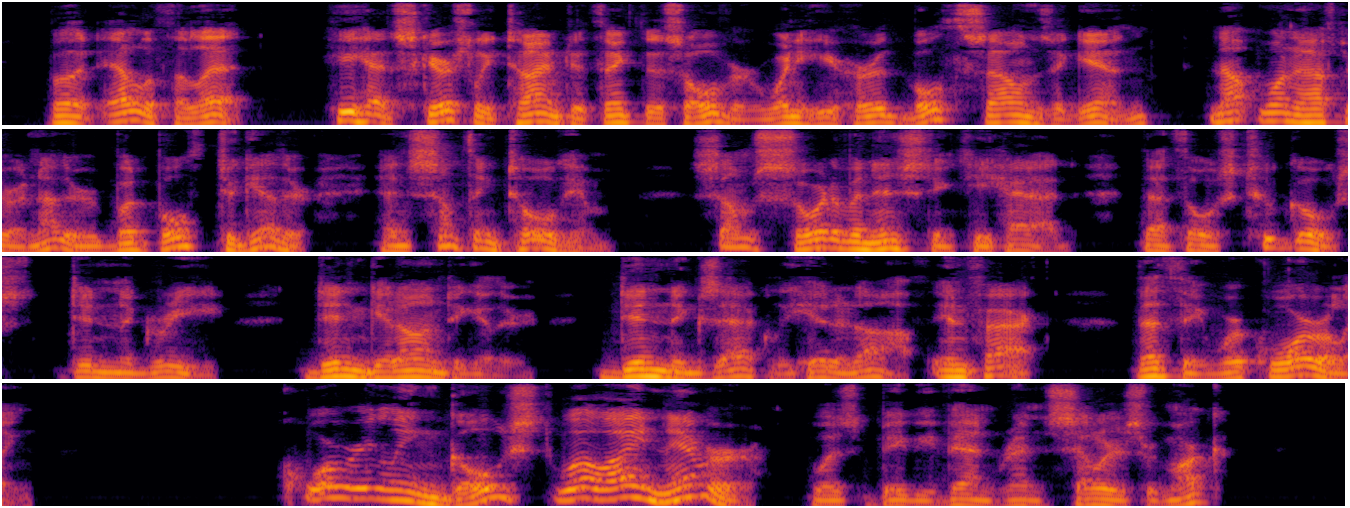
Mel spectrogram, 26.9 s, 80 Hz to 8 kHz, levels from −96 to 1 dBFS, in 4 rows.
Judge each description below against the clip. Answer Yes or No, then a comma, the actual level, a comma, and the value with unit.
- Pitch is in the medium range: No, low, 115 Hz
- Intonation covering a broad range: Yes, wide, 6.0 semitones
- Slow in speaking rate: No, average, 145 wpm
